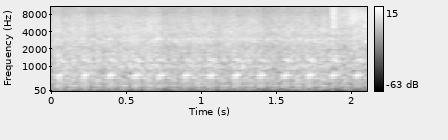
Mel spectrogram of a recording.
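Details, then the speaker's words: 1989 Maytag Orbital Fabric-Matic washer agitating a large load of colors, pump recently adjusted: steady light ticking about six per second over the agitation hum. Intermittent knock that comes and goes, cause unknown. "oh there's another i noise you can hear that"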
